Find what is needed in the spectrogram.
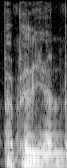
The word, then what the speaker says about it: Papillon: Reading the word says papillon, but it's papillon is how you pronounce it.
